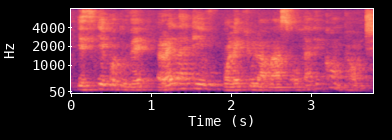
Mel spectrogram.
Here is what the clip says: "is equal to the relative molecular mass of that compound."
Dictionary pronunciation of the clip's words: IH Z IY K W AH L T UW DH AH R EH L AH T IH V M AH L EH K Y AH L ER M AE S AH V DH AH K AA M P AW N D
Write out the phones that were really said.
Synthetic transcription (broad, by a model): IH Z IY K W AH L T UW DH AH R EH L AH T IH V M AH L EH K Y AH L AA M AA S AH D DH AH K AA M P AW N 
